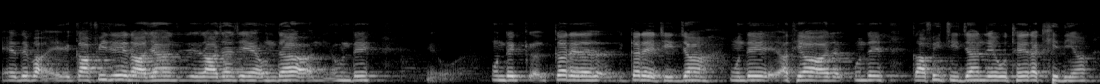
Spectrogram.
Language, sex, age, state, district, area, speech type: Dogri, male, 18-30, Jammu and Kashmir, Udhampur, urban, spontaneous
